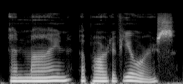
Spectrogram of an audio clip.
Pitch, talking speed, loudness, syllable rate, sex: 155 Hz, 195 wpm, -14 LUFS, 3.8 syllables/s, female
